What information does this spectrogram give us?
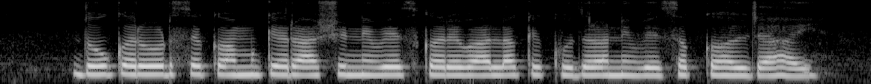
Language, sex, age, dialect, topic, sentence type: Magahi, female, 41-45, Southern, banking, statement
